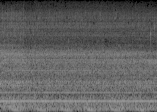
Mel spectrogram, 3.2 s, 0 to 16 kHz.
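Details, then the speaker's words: Eberspächer Hydronic 30 kW heater on test bench, CO2 setting never changed from factory; relay clicks, fuel pump and combustion fan start with a smooth steady hum, but no burner roar or ignition; fuel later found not coming through. "okay so we will try to start okay we can hit the relay the pump is starting the fan is starting"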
